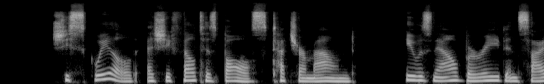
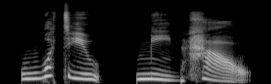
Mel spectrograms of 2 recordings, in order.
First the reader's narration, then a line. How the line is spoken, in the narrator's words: groaned, her brain starting to go fuzzy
